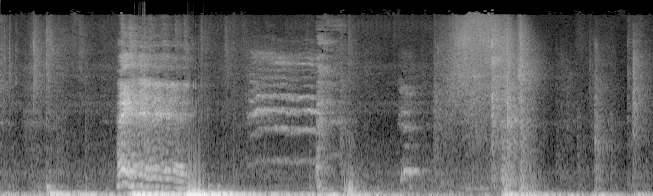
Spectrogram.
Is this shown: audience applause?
no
